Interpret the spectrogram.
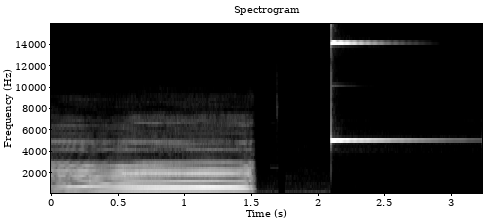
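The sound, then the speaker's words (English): A dairy cow gives one long, steady moo lasting about a second and a half, rich in harmonics, followed after a short pause by a single bright bell-like ding that rings out and slowly fades. “乳牛们马上召开紧急会议，所有的动物们都聚集到谷仓，想要偷听，但动物们都听不懂乳牛说的“哞”。”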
